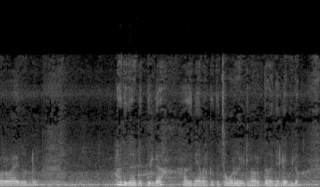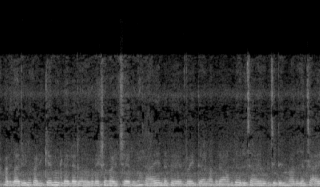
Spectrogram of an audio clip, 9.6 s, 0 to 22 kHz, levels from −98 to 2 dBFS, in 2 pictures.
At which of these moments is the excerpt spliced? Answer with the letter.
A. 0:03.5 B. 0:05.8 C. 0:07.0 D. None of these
C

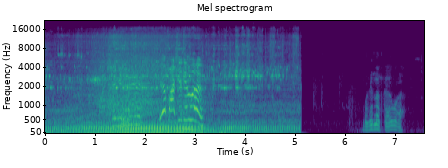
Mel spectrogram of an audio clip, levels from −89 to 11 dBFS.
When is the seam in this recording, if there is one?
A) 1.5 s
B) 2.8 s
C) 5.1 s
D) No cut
C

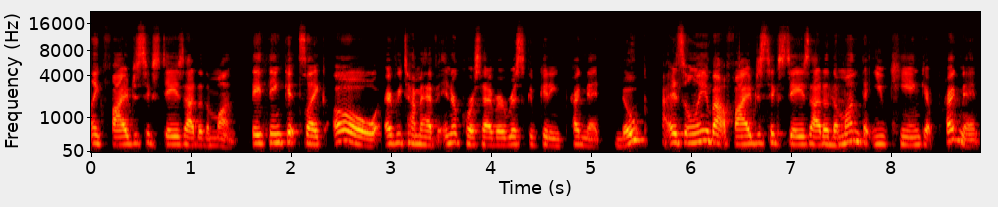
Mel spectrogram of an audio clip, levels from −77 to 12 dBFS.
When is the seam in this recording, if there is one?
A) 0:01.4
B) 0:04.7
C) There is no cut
A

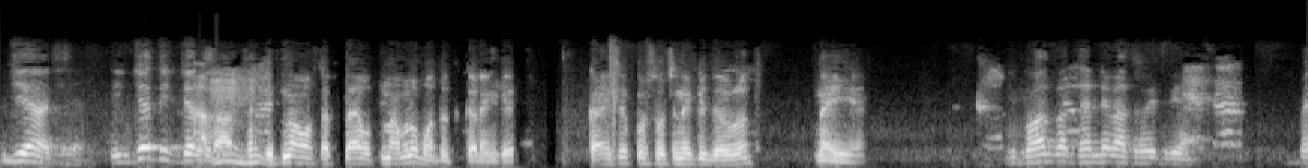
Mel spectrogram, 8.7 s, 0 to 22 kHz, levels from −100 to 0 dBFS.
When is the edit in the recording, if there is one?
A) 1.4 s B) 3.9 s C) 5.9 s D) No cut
A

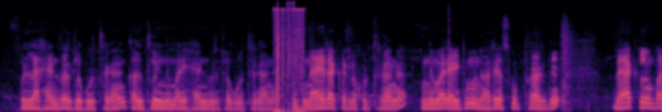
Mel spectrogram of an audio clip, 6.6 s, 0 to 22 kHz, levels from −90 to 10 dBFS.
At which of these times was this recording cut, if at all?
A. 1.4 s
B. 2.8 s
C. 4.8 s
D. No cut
B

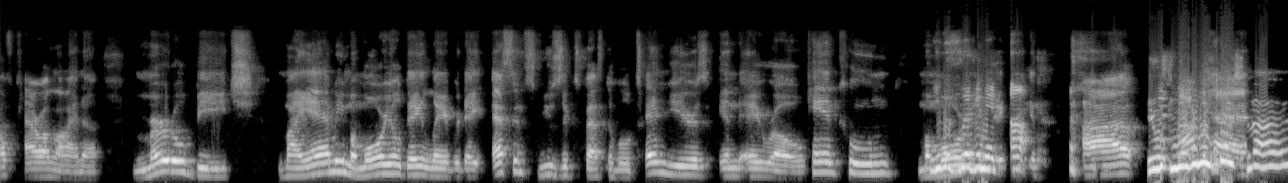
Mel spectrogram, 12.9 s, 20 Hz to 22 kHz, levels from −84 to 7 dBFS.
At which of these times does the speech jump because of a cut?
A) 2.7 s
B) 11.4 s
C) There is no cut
C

